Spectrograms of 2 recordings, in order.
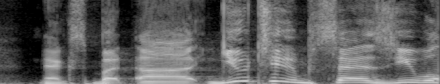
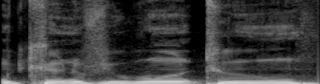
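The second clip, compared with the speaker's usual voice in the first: quoting her. Retold or imitated. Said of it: "She said".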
